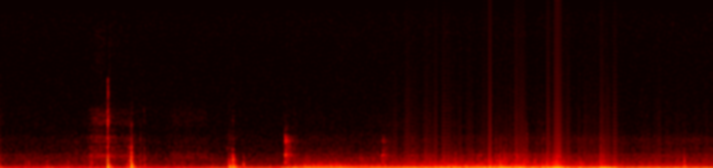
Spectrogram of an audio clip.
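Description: Car door handling, a few clicks and knocks ending in a door shutting with a thunk about four seconds in. Then the vehicle moves off, heard from inside the cabin: a low rumble of engine and tyres that grows louder as it rolls onto a wooden-plank bridge.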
